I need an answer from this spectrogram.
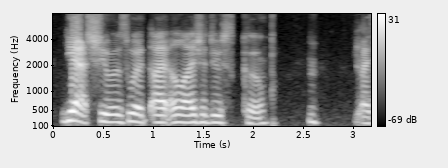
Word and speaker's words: Dushku: Yes, she was with Elijah Dushku. Yes. I say it right. Yep. I think you Close got it right. Elijah Dushku, better known for Buffy and Angel.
